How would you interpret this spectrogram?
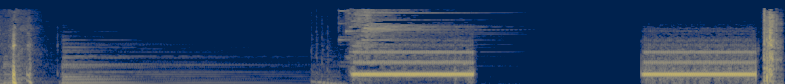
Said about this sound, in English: The phone rings. My partner, Mr. F, is calling.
